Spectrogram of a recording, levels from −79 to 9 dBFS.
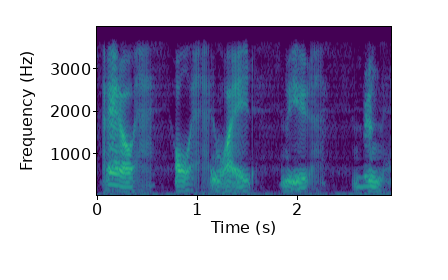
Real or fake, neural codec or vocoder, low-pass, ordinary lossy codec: fake; autoencoder, 22.05 kHz, a latent of 192 numbers a frame, VITS, trained on many speakers; 3.6 kHz; AAC, 32 kbps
